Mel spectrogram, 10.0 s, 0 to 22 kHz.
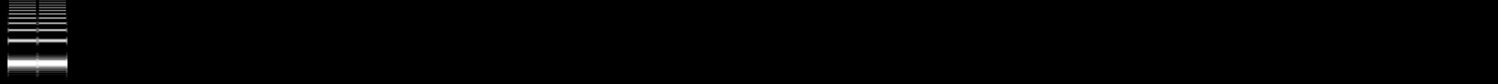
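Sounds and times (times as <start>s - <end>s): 
calibration signal at 96 kHz 16-bit: 0.0s - 0.5s.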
